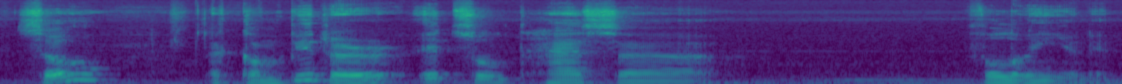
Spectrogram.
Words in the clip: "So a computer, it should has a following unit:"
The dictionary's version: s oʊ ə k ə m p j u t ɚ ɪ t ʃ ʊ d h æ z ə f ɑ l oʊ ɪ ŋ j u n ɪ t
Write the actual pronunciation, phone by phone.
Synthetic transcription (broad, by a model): s oʊ ə k ə m p j u t ɚ ɪ t s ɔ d h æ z ə f ɑ l oʊ ɪ ŋ j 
